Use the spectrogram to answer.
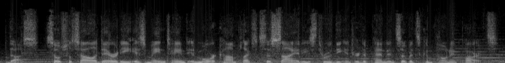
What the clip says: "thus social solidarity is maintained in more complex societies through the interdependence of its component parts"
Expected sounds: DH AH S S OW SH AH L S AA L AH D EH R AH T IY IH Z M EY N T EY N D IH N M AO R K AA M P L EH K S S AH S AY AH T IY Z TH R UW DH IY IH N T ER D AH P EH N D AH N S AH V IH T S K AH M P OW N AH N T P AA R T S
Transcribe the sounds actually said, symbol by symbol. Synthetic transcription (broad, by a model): DH AH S S OW SH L S AA L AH D EH R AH T IY IH Z M EY N T EY N D IH N M AO R K AA M P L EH K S S AH S AY AH T IY Z TH R UW DH IY IH N T ER D AH P EH N D AH N S AH V IH T S K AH M P OW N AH N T P AA R T S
